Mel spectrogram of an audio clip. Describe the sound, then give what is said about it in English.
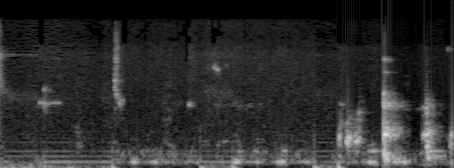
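Quiet drinking sounds of wine and water sommeliers tasting: a few faint, high glassy clinks and soft sips over a low steady hum, ending in louder slurping and swallowing noises. Nobody speaks. “It's because wine sommeliers and water sommeliers like to drink and don't like to talk.”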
